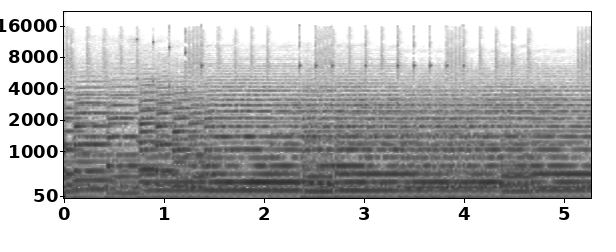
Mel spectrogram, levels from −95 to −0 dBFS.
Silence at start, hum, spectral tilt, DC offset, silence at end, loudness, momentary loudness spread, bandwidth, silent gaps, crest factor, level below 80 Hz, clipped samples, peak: 0 s; none; -6 dB/octave; 1%; 0 s; -22 LUFS; 3 LU; 13 kHz; none; 12 dB; -52 dBFS; under 0.1%; -10 dBFS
